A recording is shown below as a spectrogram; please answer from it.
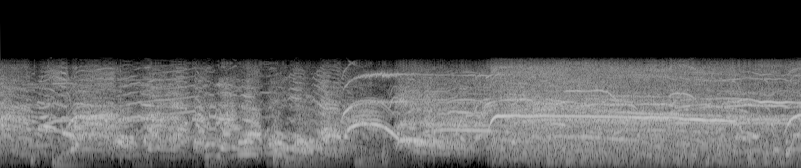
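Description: A large group of school pupils shouting the last calls of a haka, with whoops gliding up and down, then about five seconds in breaking into loud, continuous cheering.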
